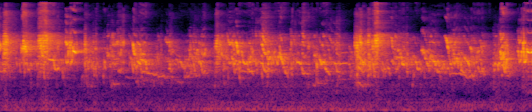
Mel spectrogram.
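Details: Perched pet budgies keep up a nonstop twittering warble: buzzy, grating chirps packed closely together, with brief swells of louder chatter and a soft hum in the background.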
